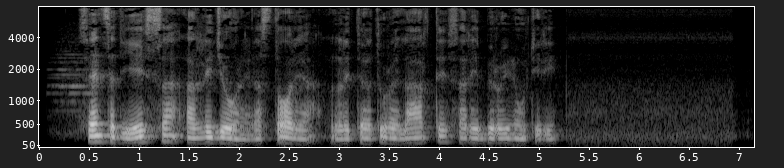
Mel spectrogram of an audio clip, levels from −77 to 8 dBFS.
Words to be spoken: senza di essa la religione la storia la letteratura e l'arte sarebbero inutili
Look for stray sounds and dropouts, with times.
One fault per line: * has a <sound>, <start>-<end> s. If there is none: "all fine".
all fine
